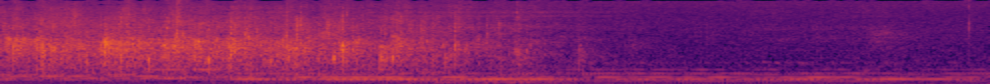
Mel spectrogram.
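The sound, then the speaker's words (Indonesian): A church audience claps for the name of the Lord in a dense, steady wash of applause that gradually thins and softens toward the end, with a low sustained hum underneath. “Berikan tepuk tangan bagi nama Tuhan.”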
